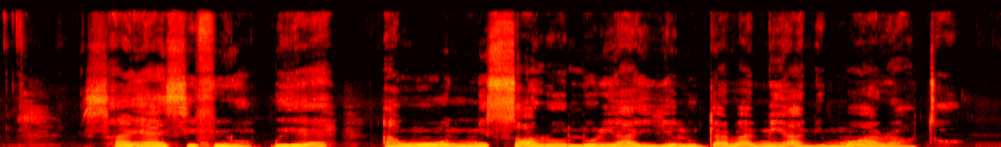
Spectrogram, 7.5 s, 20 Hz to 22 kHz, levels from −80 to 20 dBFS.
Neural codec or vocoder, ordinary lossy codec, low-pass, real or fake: vocoder, 48 kHz, 128 mel bands, Vocos; none; none; fake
